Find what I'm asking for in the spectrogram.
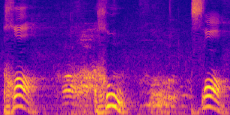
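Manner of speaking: thick "So" with the tongue root lifted; heavy isti'la letters. Shown as a demonstration. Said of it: "pangkal lidahnya naik ke atas".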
